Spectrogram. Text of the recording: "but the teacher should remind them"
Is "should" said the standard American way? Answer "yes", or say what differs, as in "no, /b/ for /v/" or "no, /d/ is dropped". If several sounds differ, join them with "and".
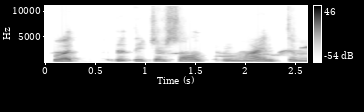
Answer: no, /s/ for /ʃ/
